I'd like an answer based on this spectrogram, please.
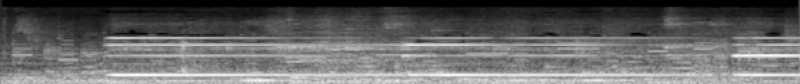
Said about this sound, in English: Oh, they're gonna play a fake bell.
